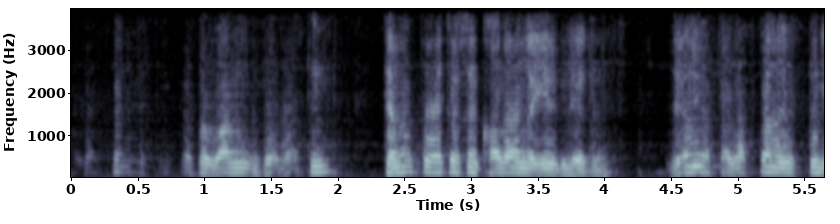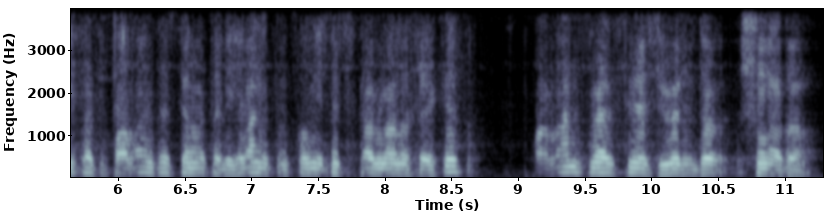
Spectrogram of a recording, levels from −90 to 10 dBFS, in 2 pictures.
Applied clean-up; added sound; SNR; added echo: neural mask model DeepFilterNet 3.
